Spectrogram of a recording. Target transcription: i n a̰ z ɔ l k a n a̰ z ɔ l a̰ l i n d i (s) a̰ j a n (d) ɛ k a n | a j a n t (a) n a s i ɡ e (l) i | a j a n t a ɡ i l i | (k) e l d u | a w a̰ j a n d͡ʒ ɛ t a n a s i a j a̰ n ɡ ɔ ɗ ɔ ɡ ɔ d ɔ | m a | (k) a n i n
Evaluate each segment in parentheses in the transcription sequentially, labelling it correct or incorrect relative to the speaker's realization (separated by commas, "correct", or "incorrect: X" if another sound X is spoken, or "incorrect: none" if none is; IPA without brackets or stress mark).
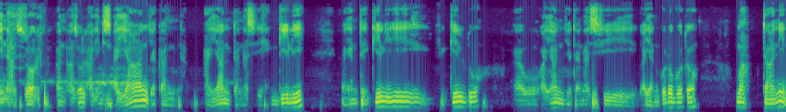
correct, incorrect: d͡ʒ, correct, correct, incorrect: ɡ, incorrect: t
